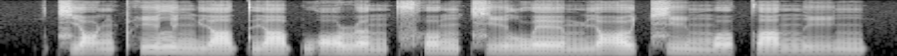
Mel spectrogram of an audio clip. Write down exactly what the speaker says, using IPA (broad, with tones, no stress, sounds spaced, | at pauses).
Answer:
t͡ɕ j ɑ˨˩ ŋ pʰ i˦ l i˨ ŋ j ä˨˩ t̪ j ä˨˦ p w ɔ˨˦ ɻ ə˨˩ n t͡sʰ ɤ˦ ŋ t͡ɕ i˨˦ l w e˥˨ ɪ̯ m j ɑ˦ ʊ̯ t͡ɕ i˥˨ m ɤ˨˩ t̪ ä˥˨ n̪ i˦ ŋ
